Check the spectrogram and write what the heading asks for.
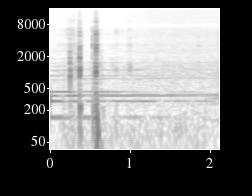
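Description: Three sharp clicks within the first second, over a faint steady hum.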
